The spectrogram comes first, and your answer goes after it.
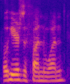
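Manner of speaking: ordinary talk, nothing marked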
